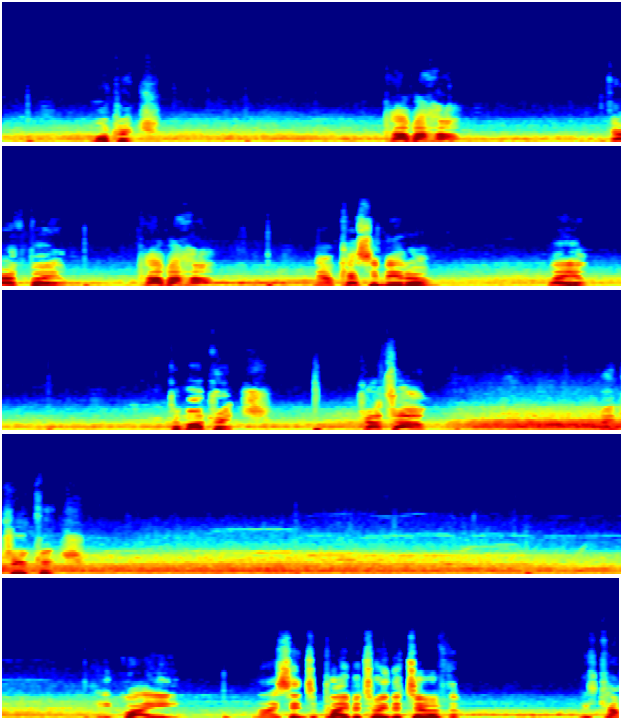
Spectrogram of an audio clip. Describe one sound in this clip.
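A large stadium crowd murmurs and roars.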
